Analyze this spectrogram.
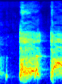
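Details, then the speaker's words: Adult woman with diabetes (high readings while sick), about three weeks into a respiratory infection; two harsh, loud coughs in quick succession: cough. "my um diabetes numbers have been pretty high because I've been sick I've had this respiratory infection for about three weeks as well"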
